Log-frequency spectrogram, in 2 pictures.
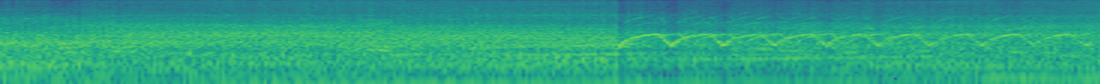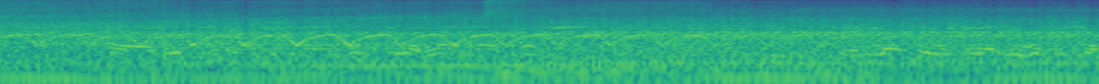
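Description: A fire truck's diesel engine rumbles as the truck pulls away.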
